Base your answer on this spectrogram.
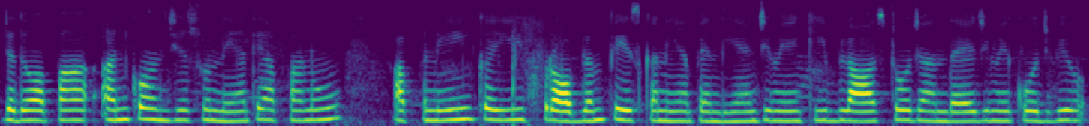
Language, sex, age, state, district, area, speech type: Punjabi, female, 18-30, Punjab, Tarn Taran, urban, spontaneous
